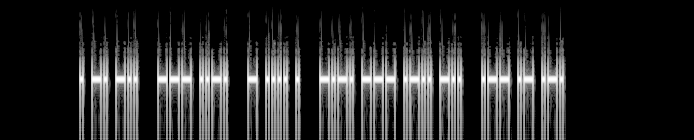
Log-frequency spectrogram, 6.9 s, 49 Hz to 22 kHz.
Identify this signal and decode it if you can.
Morse code, heard as a keyed tone, about 40 wpm, 700 Hz. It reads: END OF THE COLD WAR
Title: Sets of 5 Words Encore 40wpm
